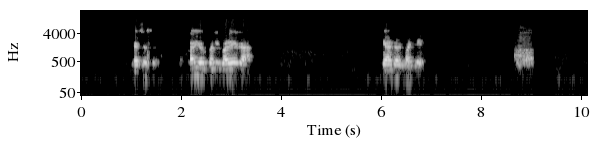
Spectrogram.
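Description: An elderly man speaks calmly in short phrases through a microphone, as if lecturing.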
